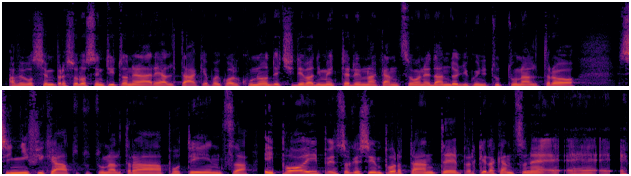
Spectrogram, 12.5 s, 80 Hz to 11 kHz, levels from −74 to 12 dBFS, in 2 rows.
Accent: native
